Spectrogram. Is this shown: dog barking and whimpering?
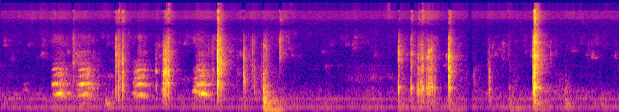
yes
